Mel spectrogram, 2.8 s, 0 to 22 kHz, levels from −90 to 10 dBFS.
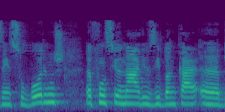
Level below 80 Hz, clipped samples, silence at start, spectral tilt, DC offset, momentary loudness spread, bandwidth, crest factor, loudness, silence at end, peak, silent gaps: -74 dBFS; under 0.1%; 0 s; -4.5 dB/octave; under 0.1%; 7 LU; 11.5 kHz; 16 dB; -29 LUFS; 0 s; -12 dBFS; none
